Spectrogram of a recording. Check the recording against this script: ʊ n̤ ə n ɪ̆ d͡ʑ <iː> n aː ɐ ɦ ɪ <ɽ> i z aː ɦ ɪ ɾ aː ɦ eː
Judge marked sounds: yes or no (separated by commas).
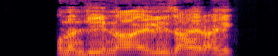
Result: yes, no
